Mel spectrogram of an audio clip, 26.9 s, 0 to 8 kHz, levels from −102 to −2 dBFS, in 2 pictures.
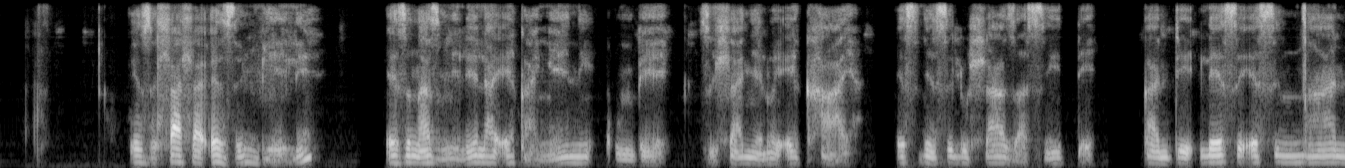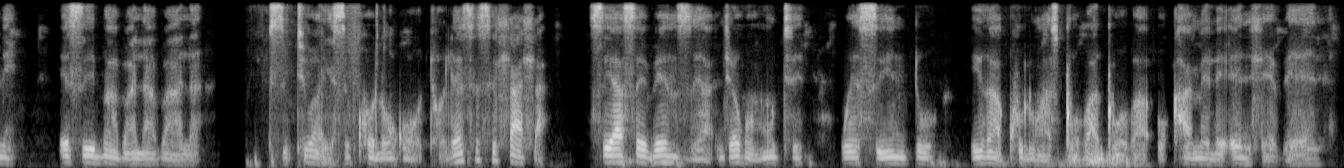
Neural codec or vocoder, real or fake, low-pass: codec, 16 kHz, 8 kbps, FunCodec, trained on Chinese and English, 25 frames a second; fake; 7.2 kHz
